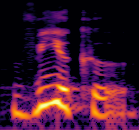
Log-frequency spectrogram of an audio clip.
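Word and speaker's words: vehicle: Next word है, इसकी pronunciation है व्हीकल। स्ट्रेस वी पर है, व्हीकल।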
